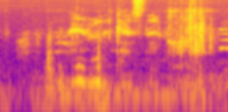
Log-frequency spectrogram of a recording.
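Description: Quiet, whispered speech, with short rustles of plastic card-binder sleeves as the pages are handled.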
